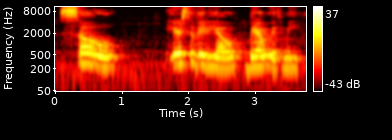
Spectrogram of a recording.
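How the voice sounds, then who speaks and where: A hoarse young woman, a mother, giving a casual how-to demonstration in her kitchen, apologizing for her voice as she works. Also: fairly high pitch, drawn-out words, mellow. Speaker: vlogger mother. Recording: echoey room, faint background noise.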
